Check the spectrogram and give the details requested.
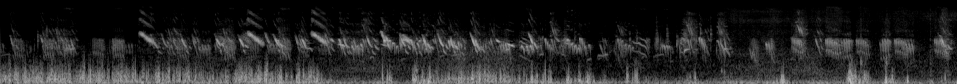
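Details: A purple martin colony at its nesting gourds at Lake Mackintosh, Gibsonville, North Carolina, chattering in a dense stream of quick gurgling, chirping notes from several birds; low wind rumble is heard for the first few seconds.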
